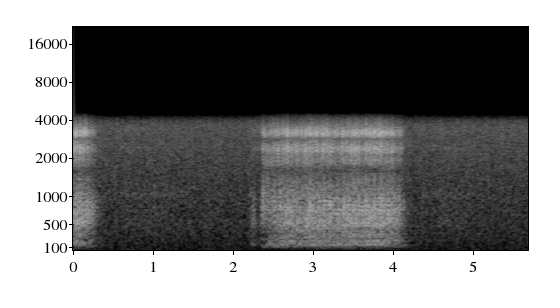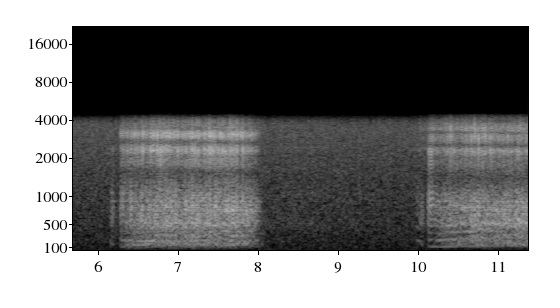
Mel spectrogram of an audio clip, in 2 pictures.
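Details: Person snoring, sound-only recording: loud rasping snores on each in-breath, about 2 seconds long with quiet gaps, roughly 15 breaths a minute; ordinary snoring.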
